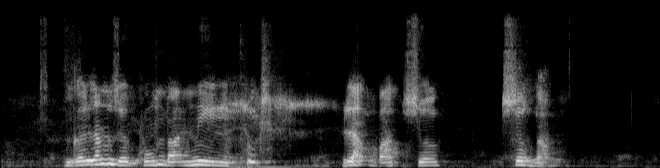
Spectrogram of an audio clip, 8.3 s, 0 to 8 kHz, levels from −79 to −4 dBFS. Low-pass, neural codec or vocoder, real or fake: 7.2 kHz; codec, 24 kHz, 1 kbps, SNAC; fake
